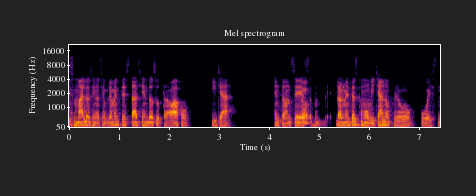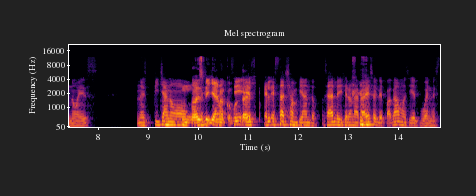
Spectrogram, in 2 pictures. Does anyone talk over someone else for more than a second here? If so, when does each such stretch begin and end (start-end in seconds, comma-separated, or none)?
9.6-11.1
